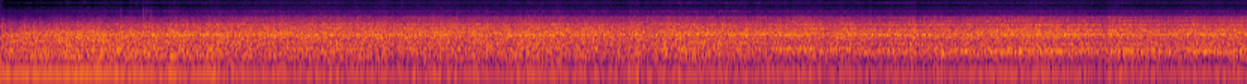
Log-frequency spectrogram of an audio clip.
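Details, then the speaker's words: Home rock saw with long-noisy arbor bearings, run before refurbishing: constant harsh, rough whirring with a steady low hum, bearings audibly worn and the blade wobbling noticeably; the bearings are to be replaced. "okay yeah those bearings are pretty sharp blade's got a noticeable wobble in it"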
